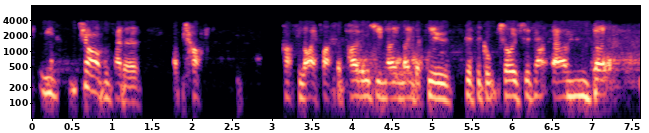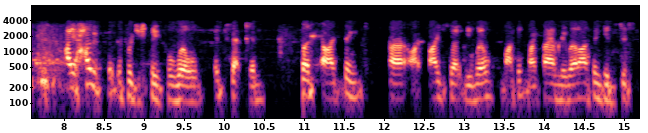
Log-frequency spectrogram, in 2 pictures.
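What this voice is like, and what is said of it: English accent. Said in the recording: “He's from England. You might have picked that up from the accent.”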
